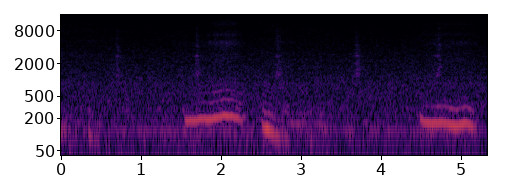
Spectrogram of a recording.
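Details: Matchan, a 15-year-old cat dozing through the day, gives two drawn-out, low, tonal snores about three seconds apart, with a short dipping snort between them, in a quiet room.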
